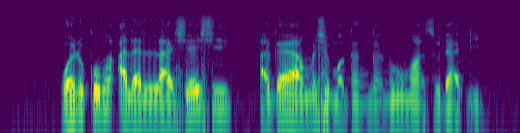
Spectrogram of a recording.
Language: Hausa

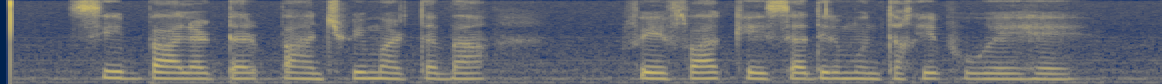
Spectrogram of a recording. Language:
Urdu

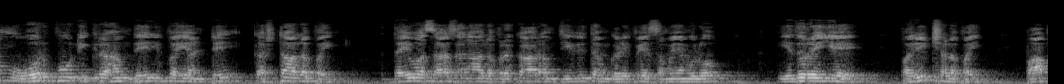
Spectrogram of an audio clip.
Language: Telugu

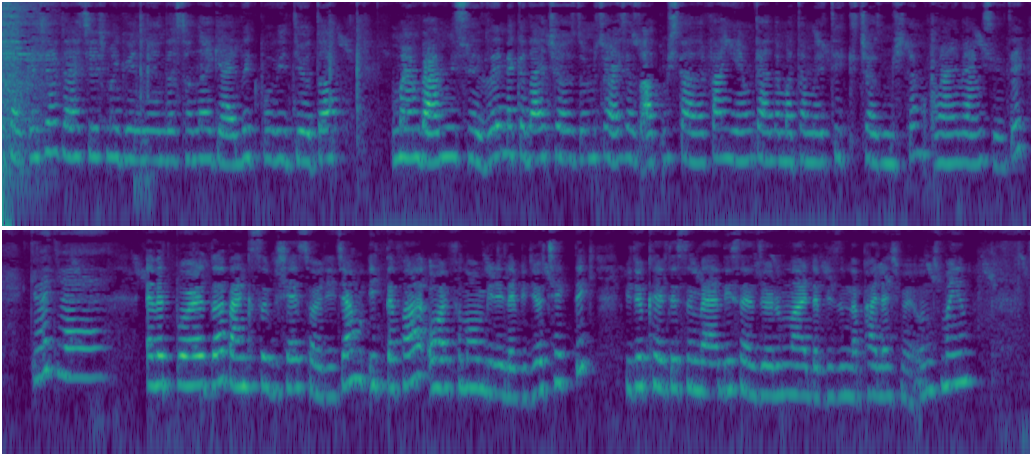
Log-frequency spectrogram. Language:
Turkish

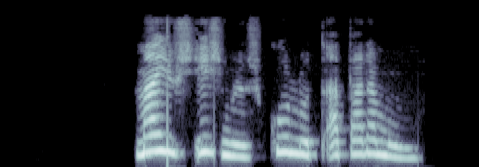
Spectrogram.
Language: Chiquián Ancash Quechua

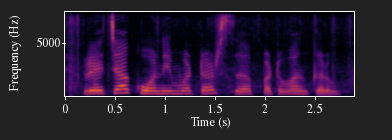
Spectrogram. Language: Maithili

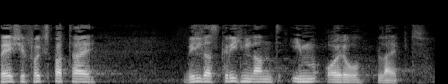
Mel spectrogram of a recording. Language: German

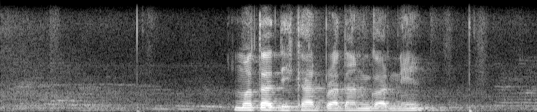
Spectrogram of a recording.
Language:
Nepali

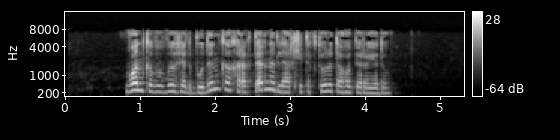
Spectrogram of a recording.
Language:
Belarusian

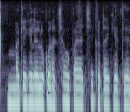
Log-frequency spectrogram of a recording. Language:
Maithili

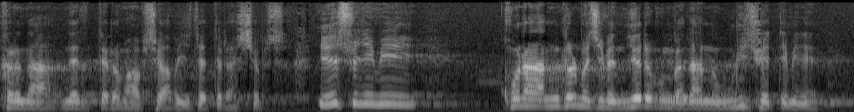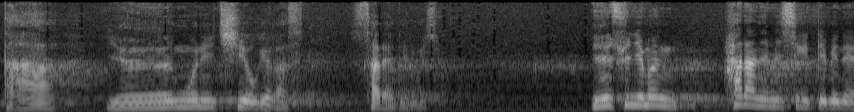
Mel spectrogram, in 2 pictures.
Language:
Korean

